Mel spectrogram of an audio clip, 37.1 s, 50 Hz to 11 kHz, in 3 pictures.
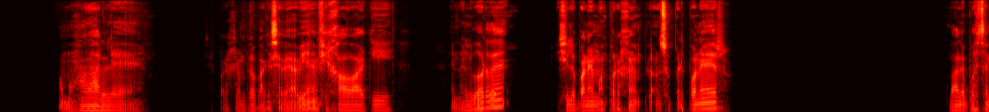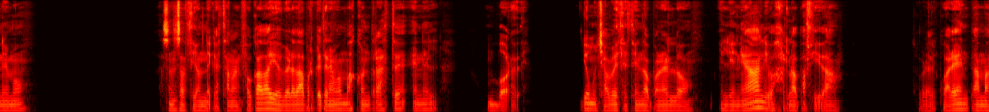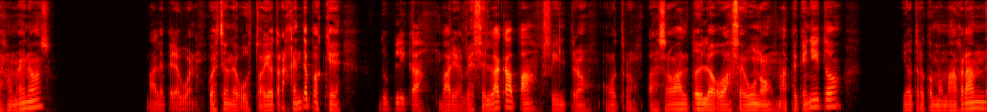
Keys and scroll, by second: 3.0 Return, 3.5 space, 29.8 super+j.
